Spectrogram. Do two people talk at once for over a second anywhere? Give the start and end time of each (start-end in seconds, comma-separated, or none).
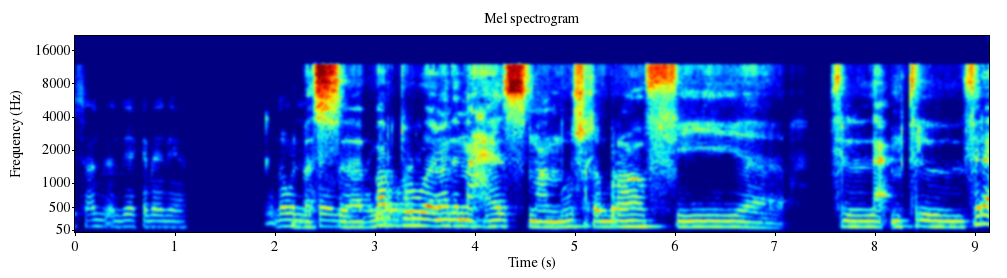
2.2-4.0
